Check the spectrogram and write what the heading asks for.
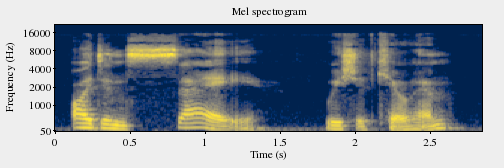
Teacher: Et là, j'accentue le say, à savoir je n'ai pas dit qu'il fallait le tuer, mais peut-être que je l'ai sous-entendu, peut-être que je l'ai écrit, peut-être que je l'ai chanté.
